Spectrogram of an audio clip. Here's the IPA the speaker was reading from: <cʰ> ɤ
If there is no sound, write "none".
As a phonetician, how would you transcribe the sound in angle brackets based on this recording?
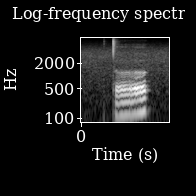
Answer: t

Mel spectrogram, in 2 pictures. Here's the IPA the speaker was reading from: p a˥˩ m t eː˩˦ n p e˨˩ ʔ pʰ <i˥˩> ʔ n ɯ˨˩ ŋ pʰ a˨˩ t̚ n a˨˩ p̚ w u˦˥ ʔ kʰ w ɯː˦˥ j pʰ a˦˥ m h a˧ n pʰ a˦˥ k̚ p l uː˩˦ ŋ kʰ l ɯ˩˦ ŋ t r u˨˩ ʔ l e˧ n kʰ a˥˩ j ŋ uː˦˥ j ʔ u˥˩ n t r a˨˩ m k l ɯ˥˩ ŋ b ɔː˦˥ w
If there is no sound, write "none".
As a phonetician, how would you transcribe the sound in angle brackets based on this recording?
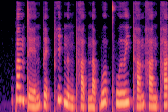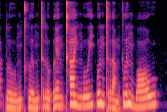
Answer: i˥˩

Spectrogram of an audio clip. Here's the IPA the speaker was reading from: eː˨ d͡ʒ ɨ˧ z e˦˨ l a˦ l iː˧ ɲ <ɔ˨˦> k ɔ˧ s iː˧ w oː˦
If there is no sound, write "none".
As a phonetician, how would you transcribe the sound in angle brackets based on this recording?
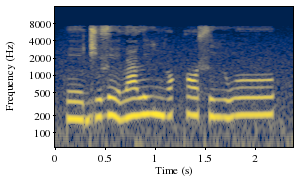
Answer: ɔ˨˦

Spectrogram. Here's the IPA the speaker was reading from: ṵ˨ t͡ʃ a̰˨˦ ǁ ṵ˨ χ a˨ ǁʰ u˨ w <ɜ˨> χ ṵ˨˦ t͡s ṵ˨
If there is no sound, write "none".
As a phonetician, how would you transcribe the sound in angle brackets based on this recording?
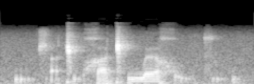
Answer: ɜ˨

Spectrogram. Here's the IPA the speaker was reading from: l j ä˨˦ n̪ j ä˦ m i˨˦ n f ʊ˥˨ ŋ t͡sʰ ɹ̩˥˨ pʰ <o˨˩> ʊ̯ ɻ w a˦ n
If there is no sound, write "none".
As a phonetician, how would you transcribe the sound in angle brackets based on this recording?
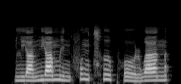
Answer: o˨˩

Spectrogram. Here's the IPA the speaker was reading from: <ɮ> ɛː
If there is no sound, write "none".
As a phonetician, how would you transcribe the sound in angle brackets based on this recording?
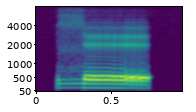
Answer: ɮ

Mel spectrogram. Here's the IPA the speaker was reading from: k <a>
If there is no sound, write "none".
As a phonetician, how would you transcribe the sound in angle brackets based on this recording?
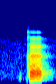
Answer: ɐ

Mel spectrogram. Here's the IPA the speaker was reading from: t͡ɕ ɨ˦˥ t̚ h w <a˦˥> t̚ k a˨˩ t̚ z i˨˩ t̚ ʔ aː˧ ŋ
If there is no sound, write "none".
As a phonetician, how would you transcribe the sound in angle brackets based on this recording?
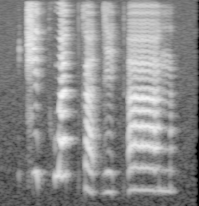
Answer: a˦˥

